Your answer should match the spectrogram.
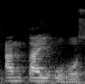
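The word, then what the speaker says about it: anteojos: Ang tamang pronounce nito sa Espanyol is antiohos.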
